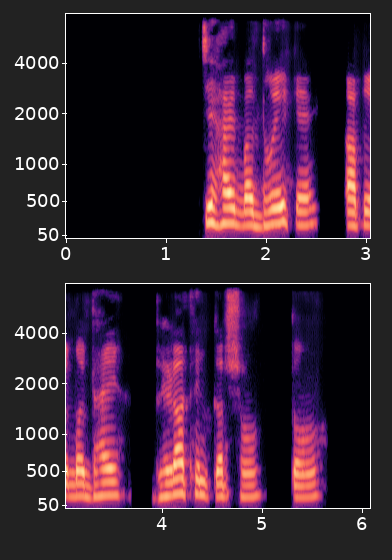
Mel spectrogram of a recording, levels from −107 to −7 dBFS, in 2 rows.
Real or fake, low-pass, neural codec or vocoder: fake; 7.2 kHz; codec, 16 kHz, 4 kbps, X-Codec, HuBERT features, trained on balanced general audio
